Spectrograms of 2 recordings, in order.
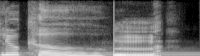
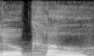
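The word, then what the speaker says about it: Loucaux: Luco doesn't really rhyme with Bordeaux. It's spelled completely differently. Really? Luco is spelled L-O-U-C-A-U-X. You can't write limericks like that.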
